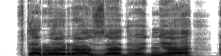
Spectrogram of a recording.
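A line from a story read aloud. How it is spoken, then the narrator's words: Shouted after someone. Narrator (Russian): крикнул Хорст мне вслед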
